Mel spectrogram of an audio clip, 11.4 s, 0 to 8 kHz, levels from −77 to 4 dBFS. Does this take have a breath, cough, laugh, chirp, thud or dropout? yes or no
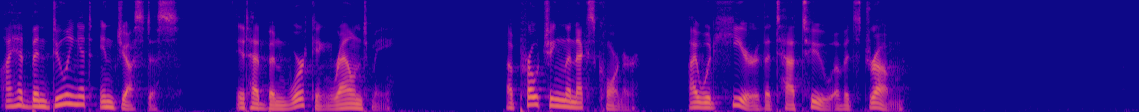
no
